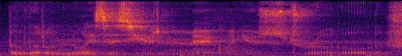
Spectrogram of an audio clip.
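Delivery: low, slow, breathy relish; sultry longing. Acted. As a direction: linger over each phrase, sinking toward a whisper. Captor lingers on captive's body.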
